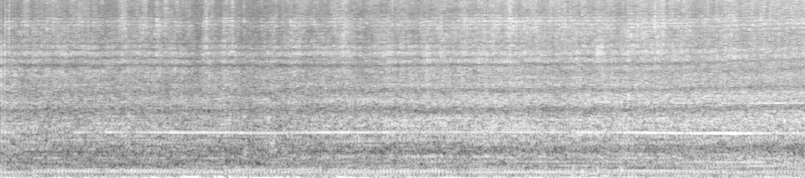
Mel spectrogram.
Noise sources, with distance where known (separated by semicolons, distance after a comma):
small-sounding engine, near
